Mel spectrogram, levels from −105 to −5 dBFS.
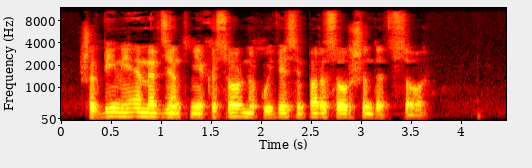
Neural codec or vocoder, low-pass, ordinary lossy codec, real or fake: none; 10.8 kHz; AAC, 48 kbps; real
